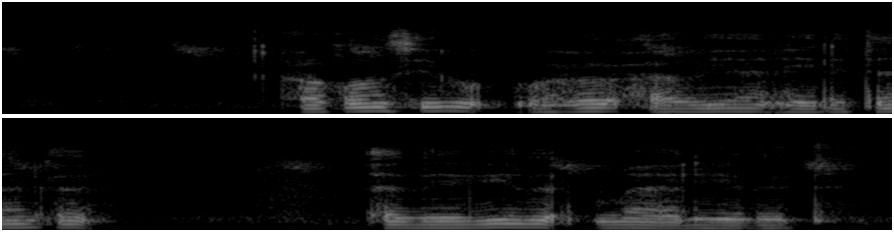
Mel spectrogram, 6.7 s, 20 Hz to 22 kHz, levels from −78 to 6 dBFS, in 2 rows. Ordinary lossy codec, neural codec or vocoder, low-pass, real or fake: none; vocoder, 44.1 kHz, 128 mel bands, Pupu-Vocoder; none; fake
